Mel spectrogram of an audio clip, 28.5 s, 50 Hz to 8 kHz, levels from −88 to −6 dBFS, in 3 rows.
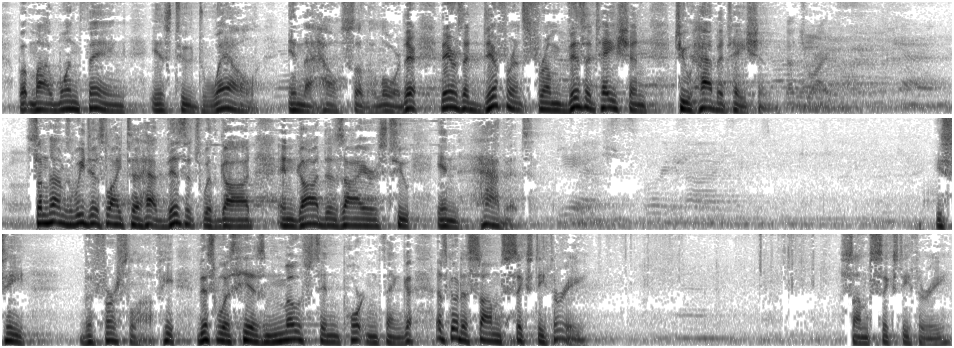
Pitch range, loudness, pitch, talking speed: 125-160 Hz, -17 LUFS, 140 Hz, 120 wpm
